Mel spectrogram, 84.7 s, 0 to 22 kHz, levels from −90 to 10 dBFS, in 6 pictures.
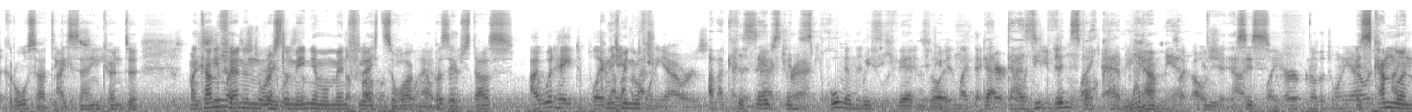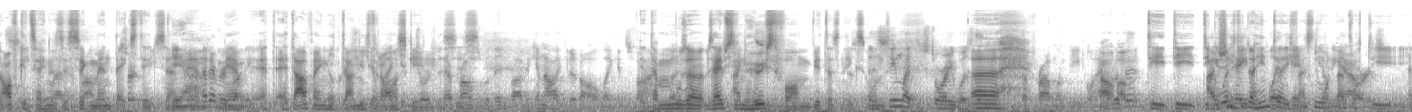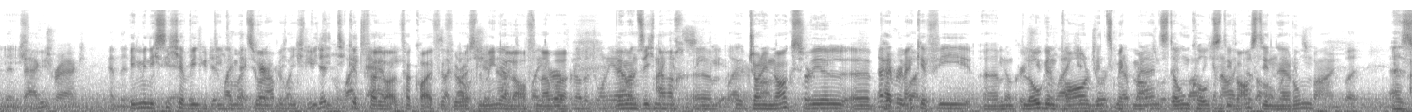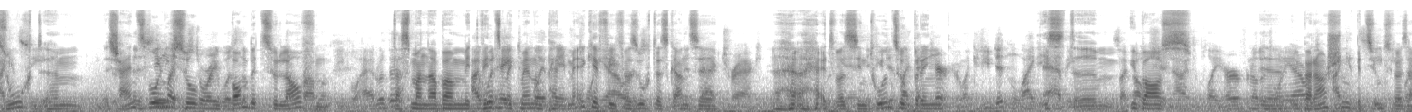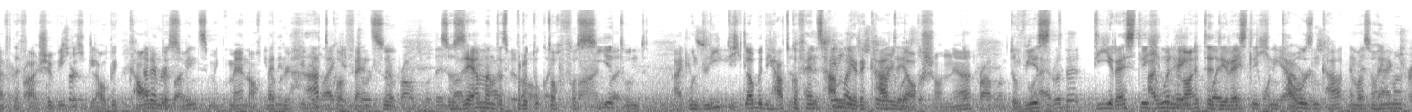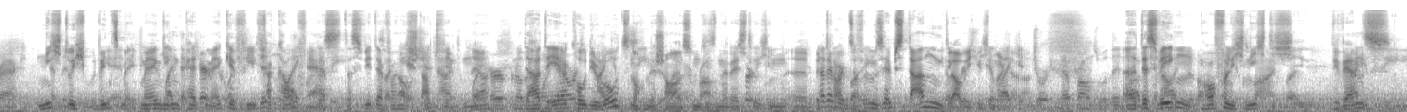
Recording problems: voice in the background; loud; throughout; 6 dB below the speech
wind noise on the microphone; occasional gusts; 25 dB below the speech
low rumble; noticeable; throughout; 15 dB below the speech

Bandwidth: 14.5 kHz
